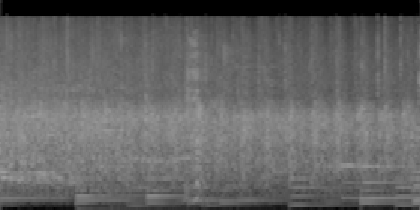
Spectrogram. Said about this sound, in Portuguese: Aplaude a Ele, igreja!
